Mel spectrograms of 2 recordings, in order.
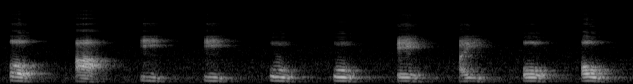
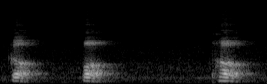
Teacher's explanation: स्वरांच्या बाबतीत कुठेही हवेचा मार्ग अडवला जात नाही. हे इथे कुठेही आपले होठ बंद होत नाही. क, प, फ याचा उच्चार जेव्हा आपण करतो, व्यंजनांचा उच्चार जेव्हा केला जातो तर व्यंजनांच्या उच्चारामध्ये कुठेतरी हवेचा मार्ग अडवला जातो आणि दोन गोष्टींचा समावेश होतो.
